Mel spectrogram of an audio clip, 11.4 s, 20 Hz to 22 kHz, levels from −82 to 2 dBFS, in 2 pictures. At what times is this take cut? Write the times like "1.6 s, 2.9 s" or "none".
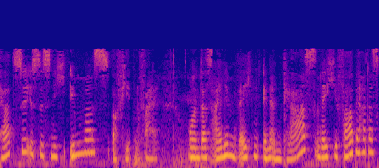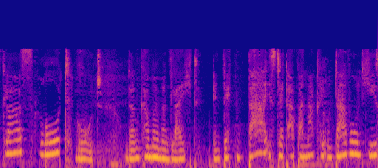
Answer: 1.7 s, 3.2 s, 8.2 s, 8.8 s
